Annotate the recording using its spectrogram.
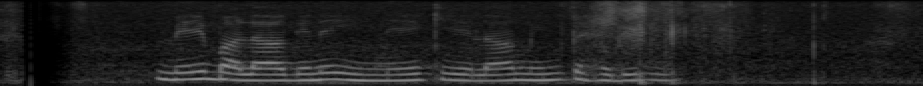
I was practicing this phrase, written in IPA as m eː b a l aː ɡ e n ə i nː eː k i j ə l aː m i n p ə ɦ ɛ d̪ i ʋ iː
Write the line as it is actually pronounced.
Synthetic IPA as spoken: m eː b a l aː ɡ e n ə i nː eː k i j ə l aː m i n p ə ɦ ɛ d̪ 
